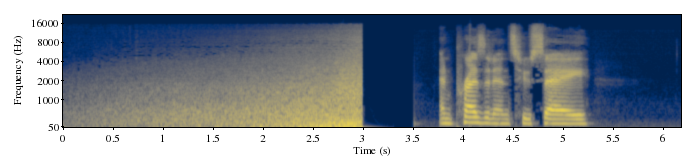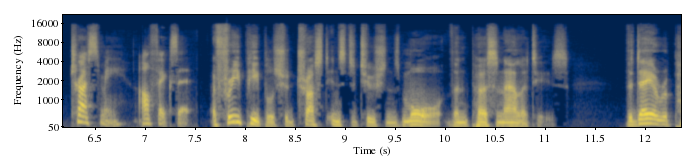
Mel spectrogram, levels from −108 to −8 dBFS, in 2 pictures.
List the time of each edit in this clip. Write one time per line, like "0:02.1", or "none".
0:03.0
